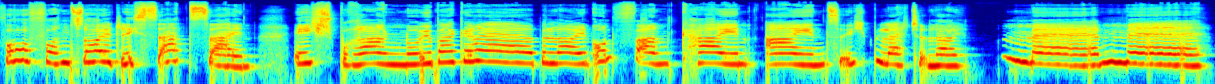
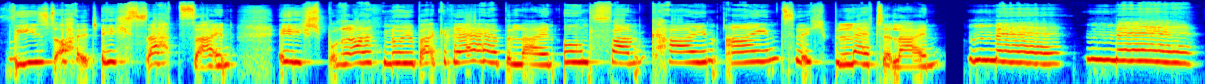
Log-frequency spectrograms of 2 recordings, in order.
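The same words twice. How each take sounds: First: High, slow bleating goat voice, ending in a drawn-out meh. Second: High, slow goat voice, climbing even higher on the meh; a goat complaining with a high bleat. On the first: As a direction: play a lying goat that bleats pitifully. Goat lies to the tailor. (hohe, langsame, meckernde Ziegenstimme) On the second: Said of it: "die Ziege … rief". (hohe, langsame Ziegenstimme, das Meh noch höher) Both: Acted.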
